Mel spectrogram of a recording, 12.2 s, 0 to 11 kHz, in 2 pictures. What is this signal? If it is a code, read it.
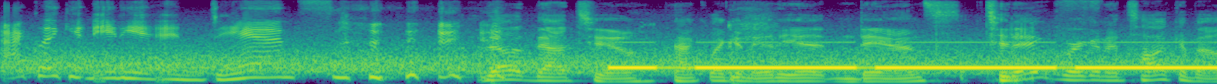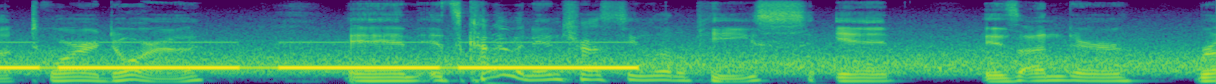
Radio time signal (DCF77), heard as a tone whose level steps once a second, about 650 Hz, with radio static and speech in English. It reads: 1 0 0 0 1 0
